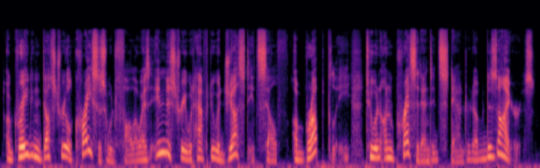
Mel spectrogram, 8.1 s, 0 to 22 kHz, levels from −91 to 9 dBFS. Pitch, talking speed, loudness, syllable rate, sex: 160 Hz, 150 wpm, -20 LUFS, 4.9 syllables/s, male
